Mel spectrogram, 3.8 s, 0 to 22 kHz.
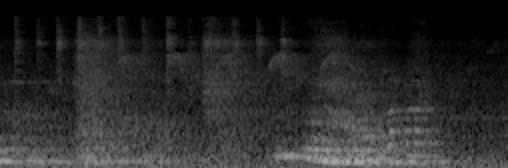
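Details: Seramu, a male white lion born 14 November 2016, at Okinawa Zoo & Museum in Japan, recorded 22 April 2022: a deep, harmonic moaning call swells and then falls away over about a second, after quieter low rumbling.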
